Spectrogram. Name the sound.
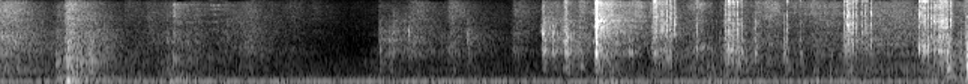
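tightening a bolt with a torque wrench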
